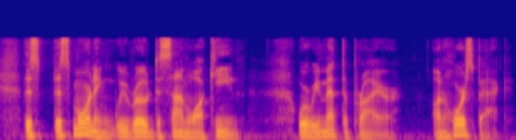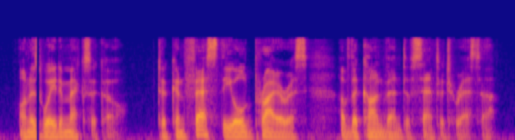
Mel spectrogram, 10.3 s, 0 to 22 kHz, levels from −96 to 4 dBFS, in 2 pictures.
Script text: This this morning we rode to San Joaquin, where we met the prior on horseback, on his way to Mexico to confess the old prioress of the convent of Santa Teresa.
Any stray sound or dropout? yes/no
yes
